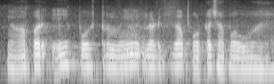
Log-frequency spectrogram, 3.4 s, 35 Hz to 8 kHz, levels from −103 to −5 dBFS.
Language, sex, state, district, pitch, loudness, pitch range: Hindi, male, Uttar Pradesh, Shamli, 110 Hz, -18 LUFS, 105-115 Hz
